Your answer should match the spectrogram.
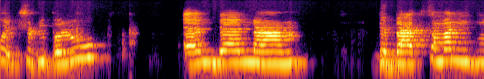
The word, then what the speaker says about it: Peru: And then also someone mispronounced Peru, it should be Peru.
